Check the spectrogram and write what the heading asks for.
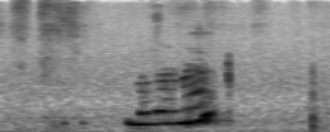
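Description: A short, faint vocal call about a second in, held level and then rising in pitch at its end.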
